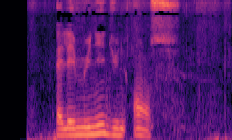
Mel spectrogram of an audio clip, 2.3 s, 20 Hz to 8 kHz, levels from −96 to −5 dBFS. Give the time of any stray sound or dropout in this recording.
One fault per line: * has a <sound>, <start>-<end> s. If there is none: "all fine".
all fine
